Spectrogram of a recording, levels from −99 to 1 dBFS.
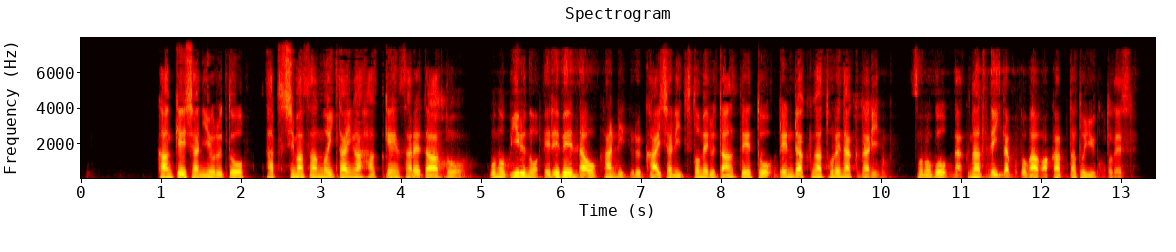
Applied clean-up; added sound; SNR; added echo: neural mask model DeepFilterNet 3.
